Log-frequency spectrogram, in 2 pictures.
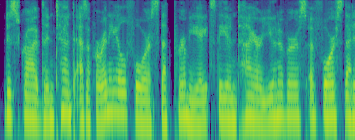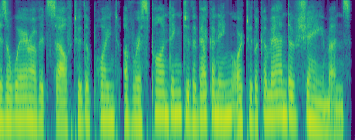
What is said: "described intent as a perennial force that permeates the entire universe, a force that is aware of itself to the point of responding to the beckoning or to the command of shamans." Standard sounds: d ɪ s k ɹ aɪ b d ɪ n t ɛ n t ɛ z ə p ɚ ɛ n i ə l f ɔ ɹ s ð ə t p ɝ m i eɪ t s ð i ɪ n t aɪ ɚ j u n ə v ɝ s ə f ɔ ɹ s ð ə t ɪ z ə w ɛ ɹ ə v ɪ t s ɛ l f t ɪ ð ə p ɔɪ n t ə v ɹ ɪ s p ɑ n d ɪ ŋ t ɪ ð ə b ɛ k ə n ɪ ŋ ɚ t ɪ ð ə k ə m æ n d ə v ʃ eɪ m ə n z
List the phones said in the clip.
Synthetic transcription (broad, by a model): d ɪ s k ɹ aɪ b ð ɪ n t ɛ n t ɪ z ə p ɚ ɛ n i l f ɔ ɹ s ð ə t p ɝ m i eɪ t s ð i ɪ n t aɪ ɚ j u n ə v ɝ s ə f ɔ ɹ s ð ə t ɪ z ə w ɛ ɹ ə v ɪ t s ɛ l f t ɪ ð ə p ɔɪ n t ə v ɹ ɪ s p ɑ n d ɪ ŋ t ɪ ð ə b ɛ k ə n ɪ ŋ ɚ t ɪ ð ə k ə m æ n d ə v ʃ eɪ m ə n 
